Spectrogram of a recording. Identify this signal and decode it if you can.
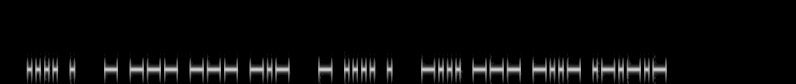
Morse code, heard as a keyed tone, about 28 wpm, 700 Hz. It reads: HE TOOK THE BOX.
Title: Sentences from Top 1000 Words - Review Part 2 - 28wpm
